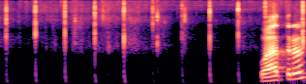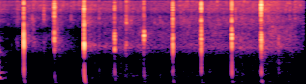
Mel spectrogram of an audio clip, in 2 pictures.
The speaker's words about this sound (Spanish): ¿Ustedes en la escuela alguna vez hicieron aplausos así con un dedo? ¿Me acompañan? Con un dedo. Ve, mi dedo no suena nada, pero ya todos los dedos juntos. Ahora dos dedos. Ajá. Tres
